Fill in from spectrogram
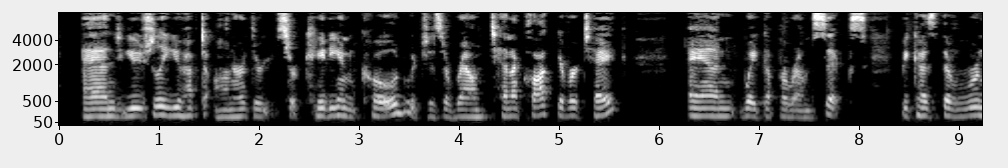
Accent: Texas, United States; First of all, I grew up in Texas, and my mother was all about feeding us naturally.

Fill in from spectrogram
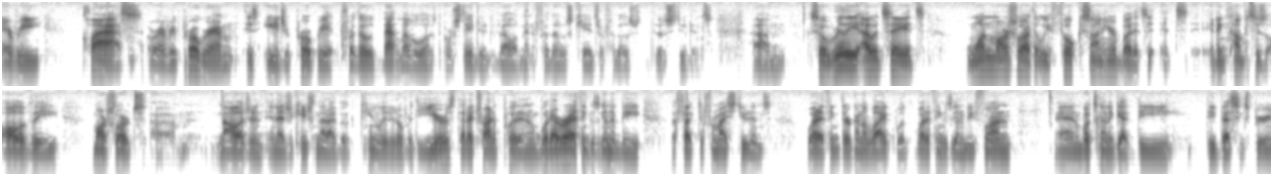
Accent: Cranford, New Jersey, United States; I grew up in Cranford. My mom and dad were both from Cranford. So and my grandparents on my father's side were from Cranford as well. I grew up here. I went to school here.

